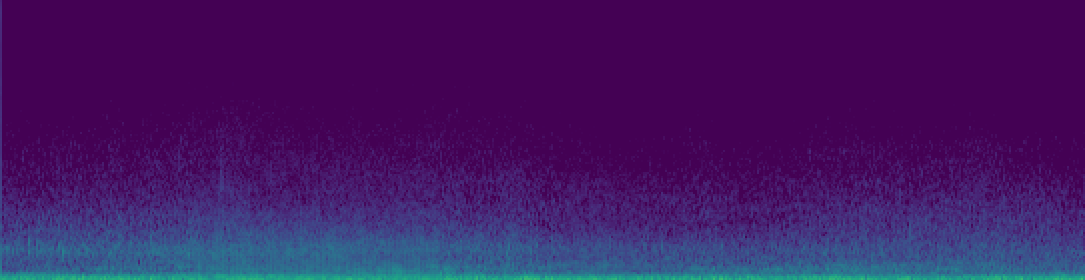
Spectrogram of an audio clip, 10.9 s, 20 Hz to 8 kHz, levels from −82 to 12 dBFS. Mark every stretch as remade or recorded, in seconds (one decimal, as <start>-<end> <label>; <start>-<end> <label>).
0.0-1.9 recorded; 1.9-4.4 remade; 4.4-5.6 recorded; 5.6-6.4 remade; 6.4-10.9 recorded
